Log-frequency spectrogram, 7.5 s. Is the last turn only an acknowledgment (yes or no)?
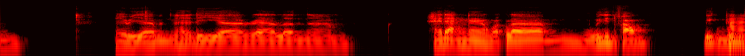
no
